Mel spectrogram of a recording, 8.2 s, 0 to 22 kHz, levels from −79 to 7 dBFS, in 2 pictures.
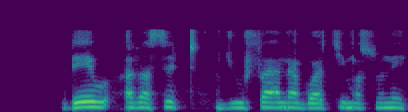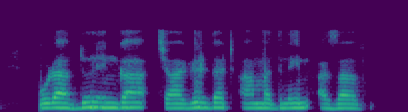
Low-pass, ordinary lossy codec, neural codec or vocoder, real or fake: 7.2 kHz; MP3, 64 kbps; codec, 24 kHz, 0.9 kbps, DualCodec; fake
